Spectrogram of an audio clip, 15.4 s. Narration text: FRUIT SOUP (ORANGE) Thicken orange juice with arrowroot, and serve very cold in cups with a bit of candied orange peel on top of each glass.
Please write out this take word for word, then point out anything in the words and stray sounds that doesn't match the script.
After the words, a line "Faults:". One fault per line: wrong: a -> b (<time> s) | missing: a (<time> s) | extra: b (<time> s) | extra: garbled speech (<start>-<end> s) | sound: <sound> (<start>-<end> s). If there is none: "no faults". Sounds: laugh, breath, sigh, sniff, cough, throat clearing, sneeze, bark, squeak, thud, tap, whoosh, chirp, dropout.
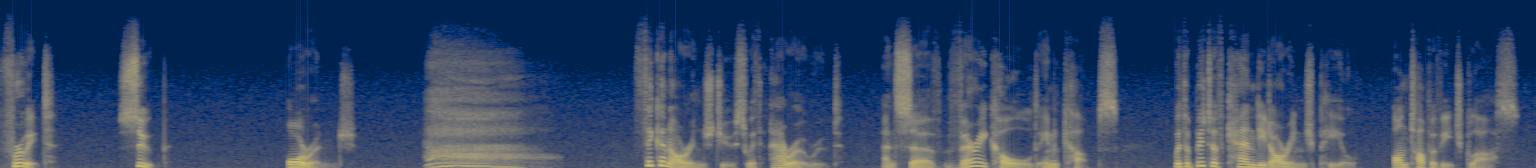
FRUIT SOUP (ORANGE) Thicken orange juice with arrowroot, and serve very cold in cups with a bit of candied orange peel on top of each glass.
Faults:
sound: breath (4.2-5.6 s)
